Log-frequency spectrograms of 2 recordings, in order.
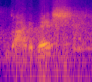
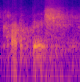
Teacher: in Eastern Turkish it's pronounced Gardesh, in Western Turkish Kardesh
